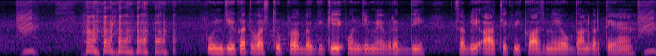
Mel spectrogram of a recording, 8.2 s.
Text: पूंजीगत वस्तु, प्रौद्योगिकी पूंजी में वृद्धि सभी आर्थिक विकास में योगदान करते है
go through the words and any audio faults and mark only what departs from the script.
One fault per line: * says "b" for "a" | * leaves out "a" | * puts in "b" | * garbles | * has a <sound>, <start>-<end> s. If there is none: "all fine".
* has a laugh, 0.7-2.2 s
